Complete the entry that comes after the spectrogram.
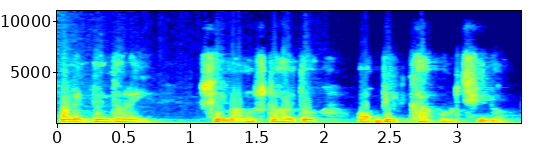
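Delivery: low, hushed storyteller voice; eerie narration, measured and dark; horror story narration. A narrator's reading. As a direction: draw the listener into a creepy tale.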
